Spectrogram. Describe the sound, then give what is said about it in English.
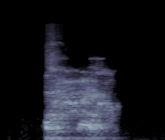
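A single rough throat-clearing from someone with something caught in the back of the throat: a short, gravelly, voiced grunt lasting under a second, then silence. “I am so sorry. I keep coughing. Oh, my God. I have something in my throat.”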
